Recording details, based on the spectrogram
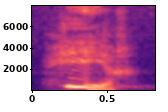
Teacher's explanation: Quant à hier, H-I-E-R avec le H aspiré et le E qui prolonge le I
